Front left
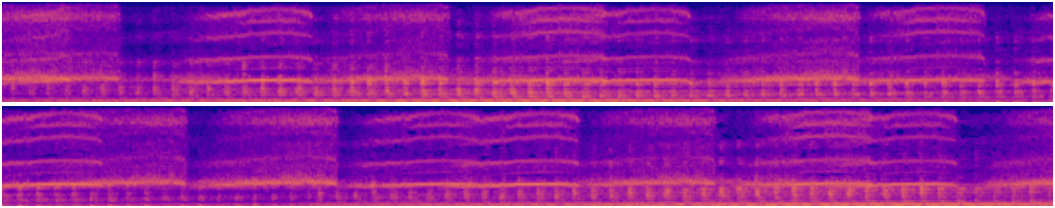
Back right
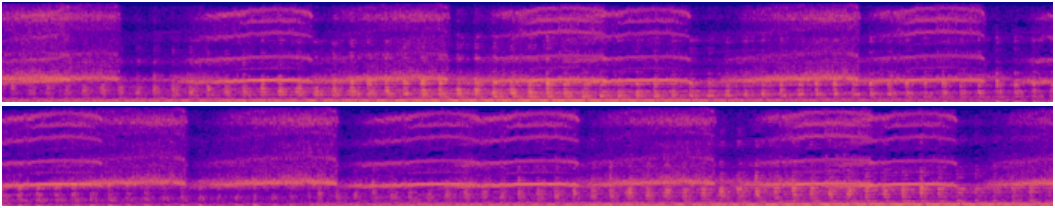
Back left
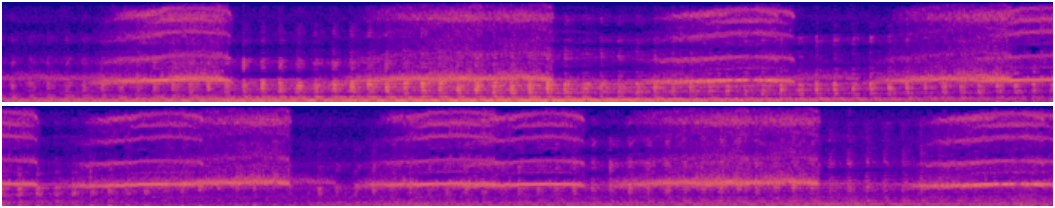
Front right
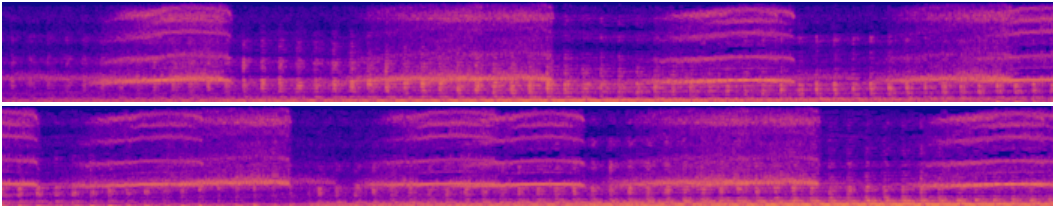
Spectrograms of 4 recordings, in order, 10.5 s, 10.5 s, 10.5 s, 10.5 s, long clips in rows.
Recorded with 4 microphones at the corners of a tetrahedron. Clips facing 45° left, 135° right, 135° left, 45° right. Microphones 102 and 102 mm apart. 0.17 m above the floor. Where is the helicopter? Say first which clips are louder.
Back right 2 dB, back left 6 dB; 155° left; by 10.5 s 30° right.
